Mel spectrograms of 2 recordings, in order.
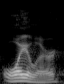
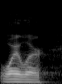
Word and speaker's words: Euler: The name is pronounced Euler. It might not look like it, but that's how you say it-- Euler.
